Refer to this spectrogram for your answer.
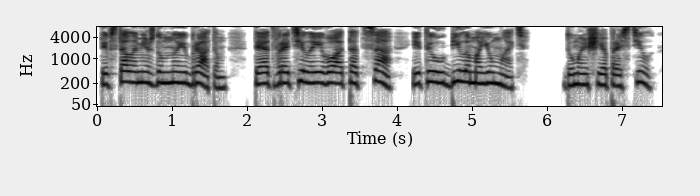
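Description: A proud young warrior, cold and menacing, each word measured and heavy, as a woman narrator reads him. The tone is dark and mellow. The recording is dry and close, with no room around it. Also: mid-range voice, steady tone, no room sound, close to an everyday voice. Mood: cold menace.

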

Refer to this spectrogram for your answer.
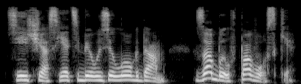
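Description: A woman's voice: medium pitch, moderate pace, no echo, lightly acted. A worried middle-aged father from the village, anxious and fussing over his daughter, with a woman reader voicing him. The voice stays near her own, recorded dry and close. It is plain storybook reading.

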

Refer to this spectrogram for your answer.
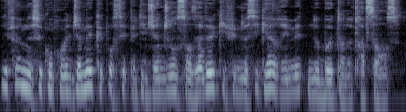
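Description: Brief: man playing an indulgent, bewildered baron, dark husky voice. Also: a little high, expressive, fairly quick, voice pushed up. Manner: bewildered, exclaiming.

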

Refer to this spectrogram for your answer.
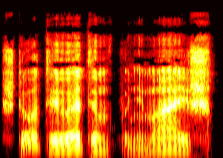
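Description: A man's voice: very deep voice, steady tone, measured pace, vocal fry, a bit bright, no room sound, full character voice. A man reading an audiobook and voicing a weary writer in a dry, ironic, offhand way. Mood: wry.

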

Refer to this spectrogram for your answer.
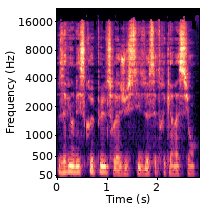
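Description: A man reading aloud voices a calm, kindly older woman who speaks in a soothing, measured way. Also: on the low side, breathy edge.

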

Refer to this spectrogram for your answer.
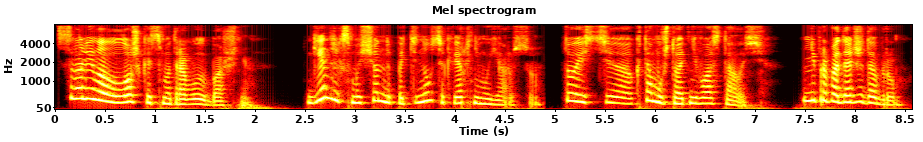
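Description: A woman narrating a fiction audiobook in a lively, expressive way. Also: a little high, a little fast.

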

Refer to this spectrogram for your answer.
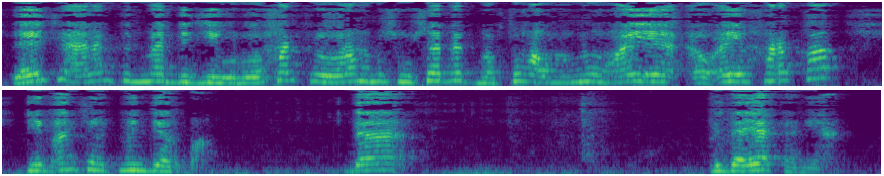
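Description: A woman with an Egyptian Arabic accent teaching Quran recitation, patient and slowing right down to spell out sounds. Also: fairly high pitch, bright, forceful tone, husky, low-quality recording. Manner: patient, slows to a crawl when demonstrating words. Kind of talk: online Quran lesson.

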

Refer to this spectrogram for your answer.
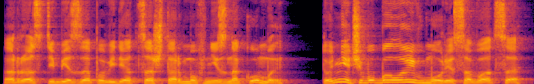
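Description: A man's voice: medium pitch, normal speed, warm tone, lightly acted. A man voicing a stern, commanding male ship captain in an audiobook. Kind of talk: audiobook character voice.

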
